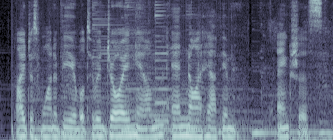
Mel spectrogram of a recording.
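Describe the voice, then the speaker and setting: With music in the background, a woman speaks at a moderate pace in a very deep, low pitch, keeping very even loudness and ordinary pitch variation. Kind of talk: interview answer.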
